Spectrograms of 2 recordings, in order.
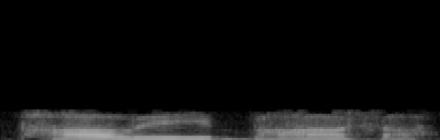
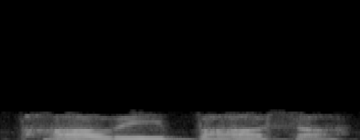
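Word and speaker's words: Pālibhāsā: the canonical texts as polybasa. I write that down. It's P long a l i b h long a s long a polybasa which means the language of the canonical texts.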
